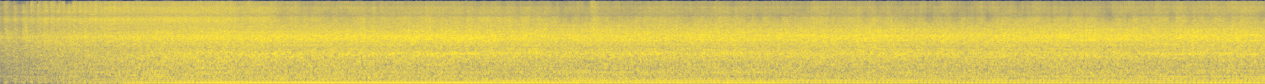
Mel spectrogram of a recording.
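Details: McLane mower idling with rear lifted so freshly lubed drive chains freewheel without driving the mower: smooth even idle, steady low hum, no chain rattle or slap; chains well lubed, runs fine.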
